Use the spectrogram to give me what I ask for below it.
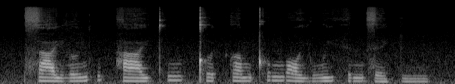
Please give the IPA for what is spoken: s aː˨˩ j l ɵ˨˥ n kʷ ɪ˨˥ k̚ h aː˨ j t̪ʰ uː˥ t̚ kʰ ɵ˨˥ t̚ k ɐ˧ m kʰ ʊ˥ ŋ ɔː˨ j uː˧ j h ɪ˧ ŋ s e˨˩ j k yː˨ p̚

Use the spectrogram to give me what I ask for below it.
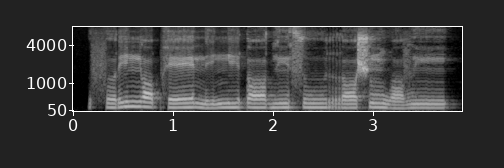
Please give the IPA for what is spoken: f ʊ˨ ɾ i˦ ɲ ɔ˦˨ pʰ eː˨˦ n i˨ ɲ i˦ ɗ ɔ˦ d ĩ˦ s uː˦ r ɔ˦ ʃ ũ˦ w ɔ˨ v ĩ˦

